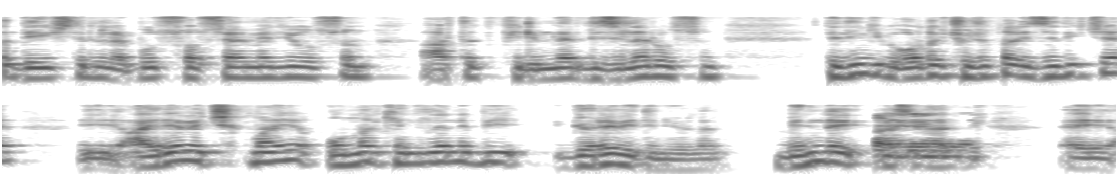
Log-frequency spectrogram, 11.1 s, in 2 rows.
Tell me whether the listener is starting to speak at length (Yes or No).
No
